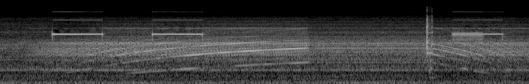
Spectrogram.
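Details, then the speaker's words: Sharp PC-4500/PC-4521 laptop hard drive: high whine sweeps up as the drive spins, chirps a few times, then winds down and stops; heads lock and arm stays stuck, suspected fault in the arm-release control; drive faulty. "problem is the heads seem to lock and won't unlock which is a bit of a problem then when you turn it on the arm's stuck"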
